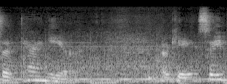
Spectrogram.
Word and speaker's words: Tangier: you know word nathon with a capital t and pronunciation is tangier okay so anything called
